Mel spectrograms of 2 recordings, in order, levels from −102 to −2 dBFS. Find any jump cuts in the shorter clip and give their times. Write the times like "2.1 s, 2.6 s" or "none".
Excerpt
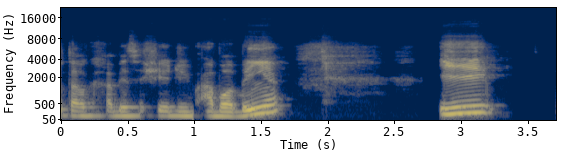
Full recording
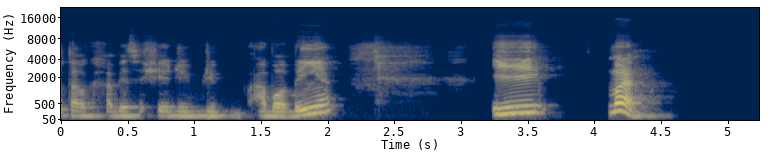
1.0 s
